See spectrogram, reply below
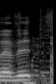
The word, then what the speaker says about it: Levitt: How do you pronounce his last name? – Levitt, is it? – Levitt. – Yeah, like that.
